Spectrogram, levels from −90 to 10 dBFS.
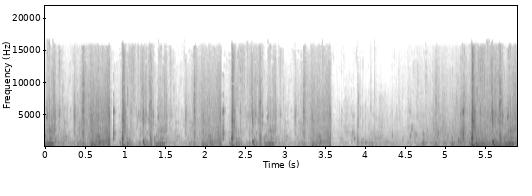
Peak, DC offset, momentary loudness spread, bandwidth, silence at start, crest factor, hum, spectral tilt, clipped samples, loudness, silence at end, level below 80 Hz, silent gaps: -10 dBFS; under 0.1%; 18 LU; 16.5 kHz; 0 s; 26 dB; none; -3.5 dB/octave; under 0.1%; -36 LUFS; 0 s; -56 dBFS; none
